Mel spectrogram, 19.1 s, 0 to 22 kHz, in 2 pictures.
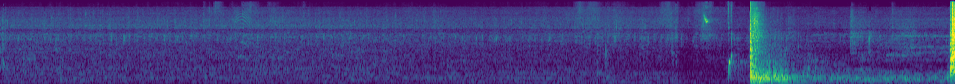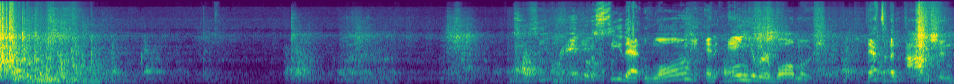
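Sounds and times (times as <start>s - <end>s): bowling ball thud and rolling: 7.2s - 11.8s, 12.4s - 19.0s
bowling pins crashing and clattering: 7.3s - 19.0s.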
